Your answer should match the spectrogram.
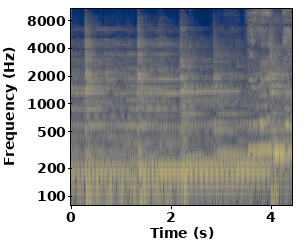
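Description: Piano playing sustained chords, a new chord struck about once a second, in an instrumental passage of a slow song.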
